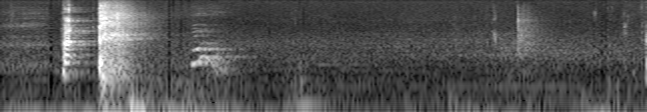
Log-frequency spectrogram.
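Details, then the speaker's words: Woman who cannot stop sneezing: short inhaled catch then one loud, explosive sneeze, followed by quiet room noise and faint voice; sneeze. "Oh my god. I'm sorry, I cannot stop sneezing."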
